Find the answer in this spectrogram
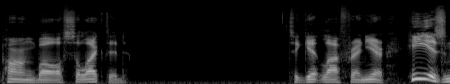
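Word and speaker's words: Lafrenière: The last name is Lafreniere,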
